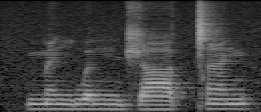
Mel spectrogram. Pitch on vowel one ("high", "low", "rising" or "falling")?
low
